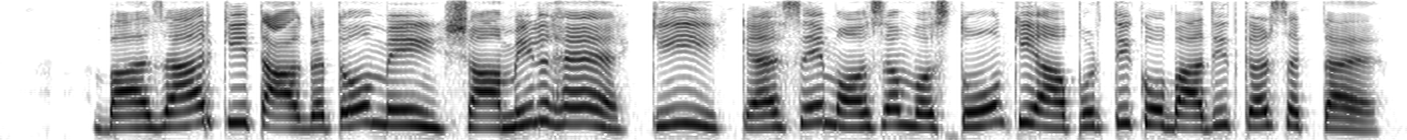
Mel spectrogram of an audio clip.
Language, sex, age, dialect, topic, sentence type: Hindi, female, 31-35, Garhwali, banking, statement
